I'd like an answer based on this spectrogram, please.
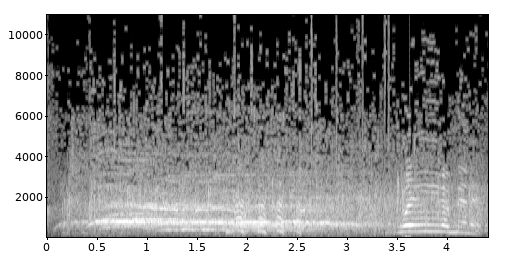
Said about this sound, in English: Wait a minute. You're applauding for all of them now, right?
